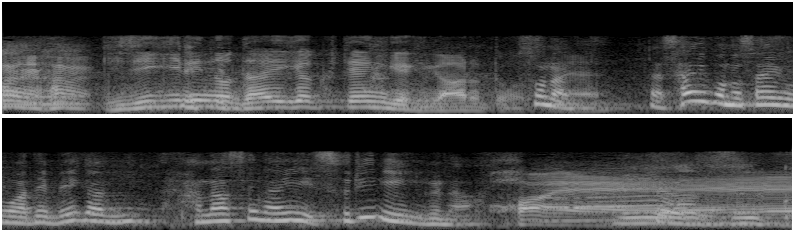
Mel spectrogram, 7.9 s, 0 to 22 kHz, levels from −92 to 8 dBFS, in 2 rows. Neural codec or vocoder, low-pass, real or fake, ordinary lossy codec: none; 7.2 kHz; real; none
